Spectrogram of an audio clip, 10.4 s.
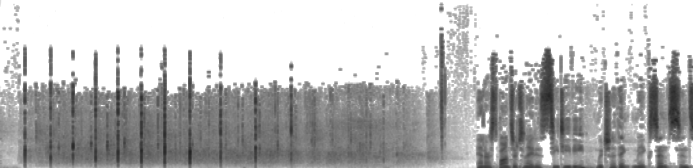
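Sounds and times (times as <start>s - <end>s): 
sparse audience applause: 0.0s - 6.7s
speech: 7.2s - 10.3s.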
